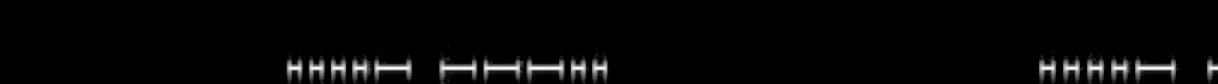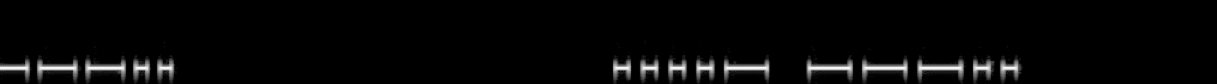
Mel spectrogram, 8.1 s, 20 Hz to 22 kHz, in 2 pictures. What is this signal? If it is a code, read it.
Morse code, heard as a keyed tone, about 28 wpm, 700 Hz. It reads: 48 48 48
